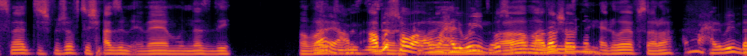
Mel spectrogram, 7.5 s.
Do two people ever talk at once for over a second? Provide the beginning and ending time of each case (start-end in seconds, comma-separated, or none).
3.1-6.0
